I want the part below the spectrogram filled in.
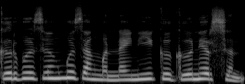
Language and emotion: Bodo, neutral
